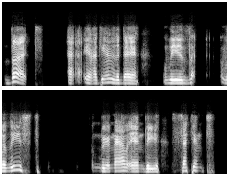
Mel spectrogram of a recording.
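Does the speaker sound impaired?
Yes: spinal muscular atrophy; wheelchair user.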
